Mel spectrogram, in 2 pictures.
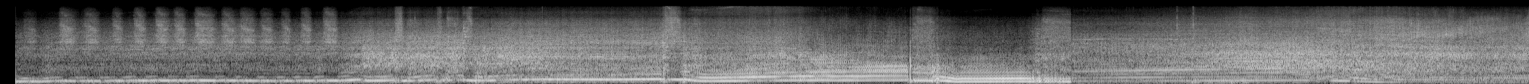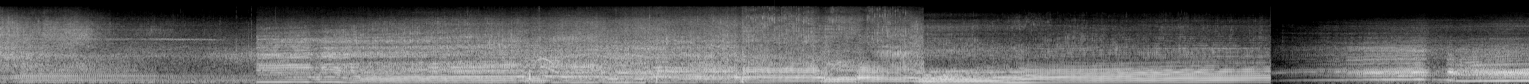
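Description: Rally car engines revving hard as the cars accelerate past on a wet tarmac stage, pitch climbing through each gear and dropping back at every shift. Several passes of different cars are joined by abrupt cuts.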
